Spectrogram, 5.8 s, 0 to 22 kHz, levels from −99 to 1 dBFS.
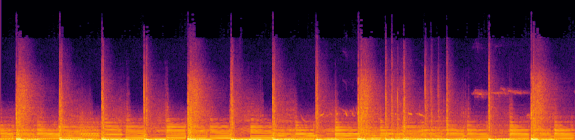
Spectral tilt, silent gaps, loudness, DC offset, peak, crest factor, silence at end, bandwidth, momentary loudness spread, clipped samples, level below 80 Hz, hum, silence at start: -6 dB/octave; none; -12 LUFS; under 0.1%; 0 dBFS; 10 dB; 0 s; 13 kHz; 2 LU; under 0.1%; -16 dBFS; none; 0 s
